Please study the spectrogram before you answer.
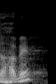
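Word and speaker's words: ح: হা হরফটি কিভাবে উচ্চারিত হবে? হা হরফটি উচ্চারিত হবে কণ্ঠনালীর মধ্যখান হতে।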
